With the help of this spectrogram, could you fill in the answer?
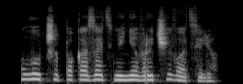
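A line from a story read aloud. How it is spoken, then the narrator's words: Mumbling. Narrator (Russian): Флори пробормотала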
